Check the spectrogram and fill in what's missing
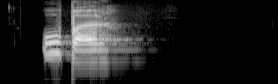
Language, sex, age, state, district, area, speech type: Hindi, male, 18-30, Rajasthan, Bharatpur, rural, read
